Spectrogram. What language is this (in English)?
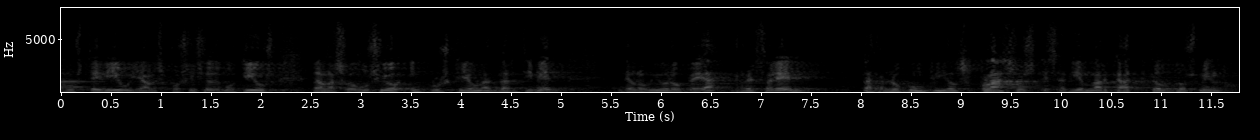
Catalan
